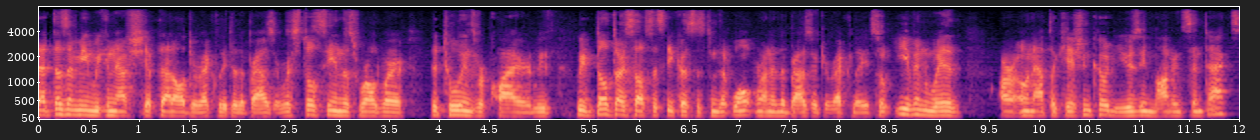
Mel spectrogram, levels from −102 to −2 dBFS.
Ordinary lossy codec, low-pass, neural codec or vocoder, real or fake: AAC, 32 kbps; 7.2 kHz; none; real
